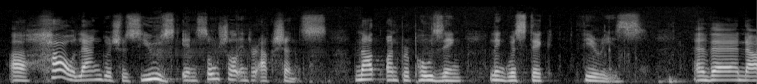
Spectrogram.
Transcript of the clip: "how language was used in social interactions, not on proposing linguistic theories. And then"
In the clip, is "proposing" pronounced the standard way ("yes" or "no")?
yes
